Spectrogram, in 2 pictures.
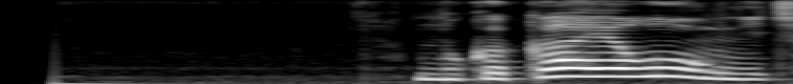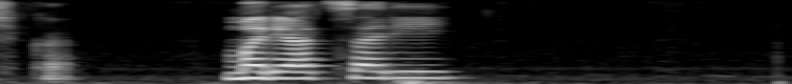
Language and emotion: Russian, positive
